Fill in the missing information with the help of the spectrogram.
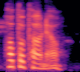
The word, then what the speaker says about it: Ho'oponopono: I love the Kupono component. Am I saying that right? – Ho'oponopono. – Ho'oponopono, thank you.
